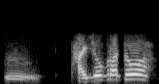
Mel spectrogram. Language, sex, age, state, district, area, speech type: Bodo, male, 45-60, Assam, Chirang, rural, conversation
